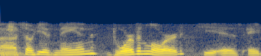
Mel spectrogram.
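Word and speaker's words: Náin: pronounce this guy exactly it's uh naen he is a dwarf and this is in a with the accent egg you above it and i and uh that that would be of glowing and owen and man type of dwarven pronunciation uh so he is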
